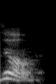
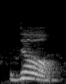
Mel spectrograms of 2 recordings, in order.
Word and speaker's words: though: Like, you have to know that GH here is silent, and read it with F sound.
